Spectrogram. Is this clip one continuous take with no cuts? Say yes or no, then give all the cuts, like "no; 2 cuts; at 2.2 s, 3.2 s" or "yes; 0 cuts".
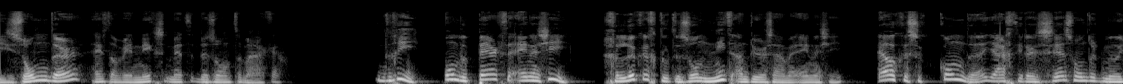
yes; 0 cuts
